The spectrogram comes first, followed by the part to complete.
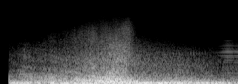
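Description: Logo-intro sound effect: a loud whoosh over a deep rumble that starts suddenly, sweeps up to a high hiss about a second in, then settles back to the rumble.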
